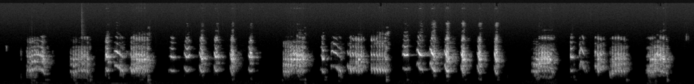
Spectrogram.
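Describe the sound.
A turkey call imitating a hen produces soft purrs and short yelps in irregular bursts, clear, repeated over about fourteen seconds with brief pauses between phrases and no talking; a call used in close quarters with turkeys.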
